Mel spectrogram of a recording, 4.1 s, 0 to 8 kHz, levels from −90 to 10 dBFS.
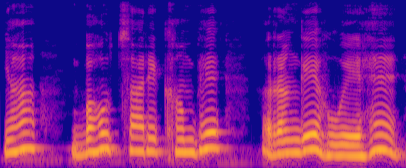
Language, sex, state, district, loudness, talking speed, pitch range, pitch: Hindi, male, Jharkhand, Ranchi, -14 LUFS, 105 wpm, 185-230 Hz, 200 Hz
